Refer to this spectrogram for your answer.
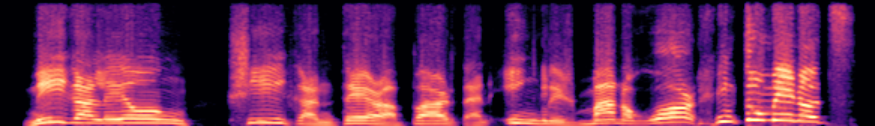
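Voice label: Spanish male, voice; Pirates Of The Caribbean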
